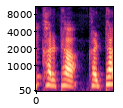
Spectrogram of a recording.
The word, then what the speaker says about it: खोरठा: इनके अनुसार बांग्ला के वर्तुलाकार उच्चारण की वजह से खरठा जो है खोरठा बन गया, खरठा ही क्या बन गया, खोरठा बन गया।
